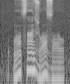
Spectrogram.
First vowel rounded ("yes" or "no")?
yes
